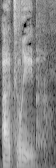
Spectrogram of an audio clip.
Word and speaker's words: Tlaib: AOC and Democrat Rashida Tlaib. Am I pronouncing that correctly? – Tlaib. – Rashida Tlaib, my apologies, Ms. Representative Tlaib.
